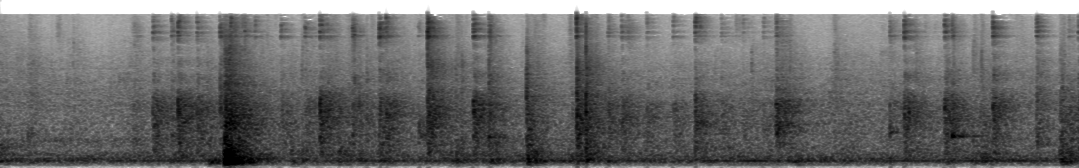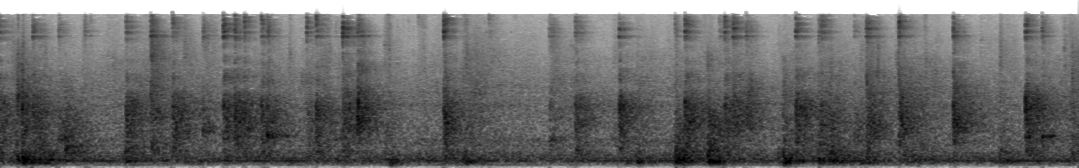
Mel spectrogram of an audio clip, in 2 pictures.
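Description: Table tennis ball clicking off bats and the table in rallies, the clicks coming irregularly, several a second at times. One louder thump about two seconds in, and a steady low hum underneath.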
